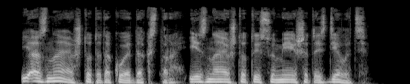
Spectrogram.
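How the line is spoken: Quiet. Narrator (Russian): Дебора … негромко произнесла

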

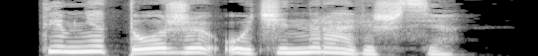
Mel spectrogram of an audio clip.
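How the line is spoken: Whisper. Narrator (Russian): шепнула Алиса

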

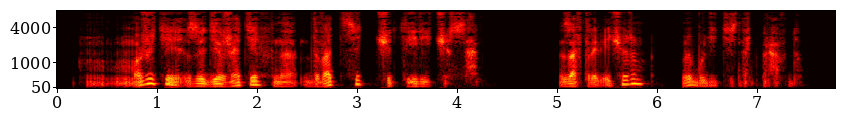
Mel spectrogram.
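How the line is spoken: Quiet. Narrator (Russian): тихо сказал Пуаро

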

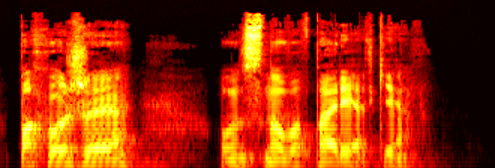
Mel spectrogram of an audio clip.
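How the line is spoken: Even voice, over phone. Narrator (Russian): ровным голосом произнес в трубку Баррис

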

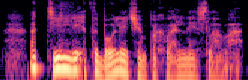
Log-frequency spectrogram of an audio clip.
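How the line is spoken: Sighing. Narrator (Russian): сказал ветеринарий и вздохнул

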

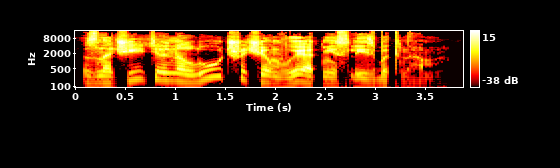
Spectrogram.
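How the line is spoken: Gentle interruption. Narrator (Russian): мягко прервал его тиран

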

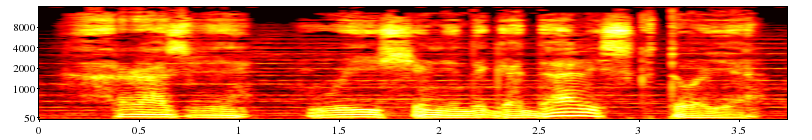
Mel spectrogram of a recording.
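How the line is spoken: Old man's quiet question. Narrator (Russian): тихо спросил старец

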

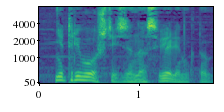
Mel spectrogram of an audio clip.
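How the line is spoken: Soft. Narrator (Russian): мягко сказала Джессика

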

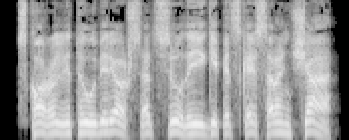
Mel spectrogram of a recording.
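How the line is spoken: Harsh distant shout. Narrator (Russian): крикнул резкий голос из самого темного уголка площади

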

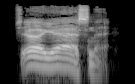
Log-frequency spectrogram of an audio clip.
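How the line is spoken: Gruff mutter. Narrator (Russian): все сообразив, буркнул Хальгдаф

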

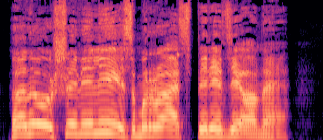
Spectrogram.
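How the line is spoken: Roared. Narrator (Russian): взревел Попури

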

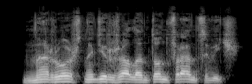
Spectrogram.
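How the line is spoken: Happy laughter. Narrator (Russian): смеялся в ответ счастливый Прошка

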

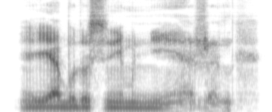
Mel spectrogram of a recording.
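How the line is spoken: Languid purr, lion. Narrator (Russian): томно промурлыкал лев

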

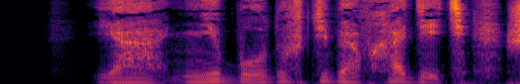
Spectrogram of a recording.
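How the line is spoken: Whisper. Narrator (Russian): шепнул он

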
